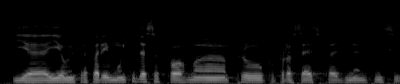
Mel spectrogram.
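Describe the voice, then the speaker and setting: A man with a Ceará accent, a fairly low pitch and a dark, mellow tone, at a fairly quick pace. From Ceará, Brazil. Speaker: management trainee. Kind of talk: casual interview chat.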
